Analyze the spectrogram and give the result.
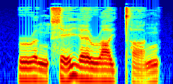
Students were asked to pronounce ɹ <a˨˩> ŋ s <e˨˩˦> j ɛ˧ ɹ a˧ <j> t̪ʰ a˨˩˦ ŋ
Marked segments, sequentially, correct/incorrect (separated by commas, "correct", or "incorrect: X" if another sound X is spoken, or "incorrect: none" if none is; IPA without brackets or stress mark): incorrect: ə˨˩, correct, correct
